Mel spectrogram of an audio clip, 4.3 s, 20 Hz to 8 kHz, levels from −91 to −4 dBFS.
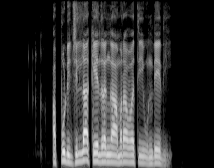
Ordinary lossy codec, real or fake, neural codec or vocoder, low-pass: none; real; none; none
